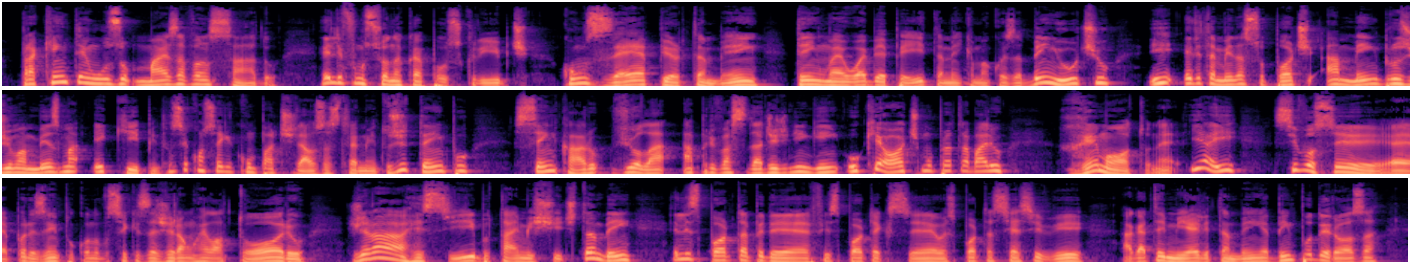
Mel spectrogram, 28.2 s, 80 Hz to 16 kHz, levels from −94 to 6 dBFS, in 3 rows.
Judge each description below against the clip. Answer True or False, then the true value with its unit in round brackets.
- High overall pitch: False (125 Hz)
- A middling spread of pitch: False (7.0 semitones)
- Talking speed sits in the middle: False (190 wpm)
